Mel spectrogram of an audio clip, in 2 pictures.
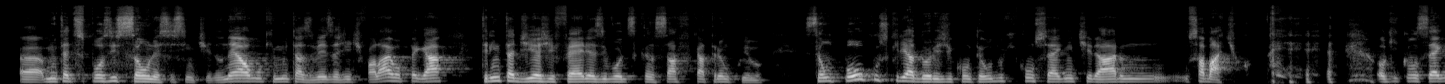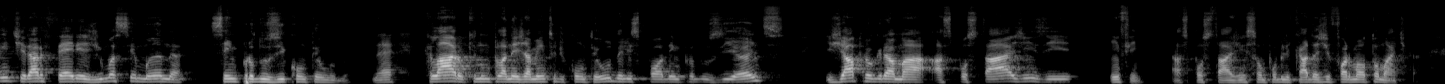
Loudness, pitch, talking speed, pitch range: -24 LUFS, 130 Hz, 155 wpm, 120-140 Hz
